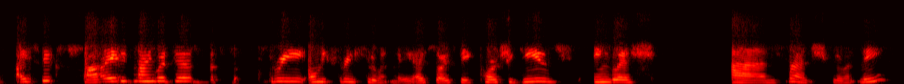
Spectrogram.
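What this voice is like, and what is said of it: Hard-to-place mixed accent in English. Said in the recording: “I have an accent in English, which no one can really pinpoint where it's from ... my accent just became very mixed”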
